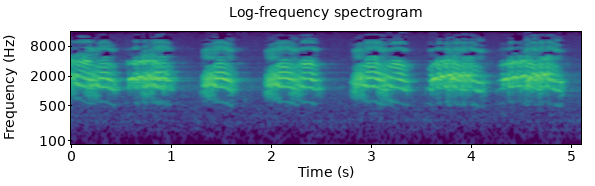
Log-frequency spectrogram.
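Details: Yellow-headed parrot in its natural habitat calling in a steady series of seven loud, grating squawks, each short and harsh, delivered roughly every three quarters of a second.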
